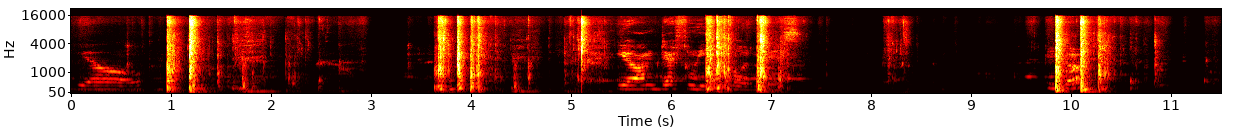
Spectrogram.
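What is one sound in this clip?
A small object is tossed and knocks onto a hard floor.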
